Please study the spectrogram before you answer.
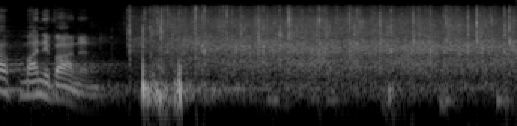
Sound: audience applauding

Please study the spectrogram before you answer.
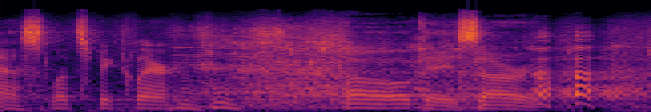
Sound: audience laughs

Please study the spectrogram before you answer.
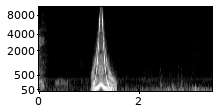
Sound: digital boot-up sound

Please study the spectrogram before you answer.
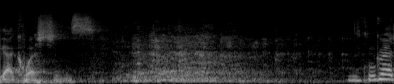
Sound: audience Laughing

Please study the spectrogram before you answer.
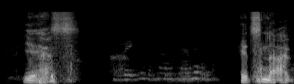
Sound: faintly speaking

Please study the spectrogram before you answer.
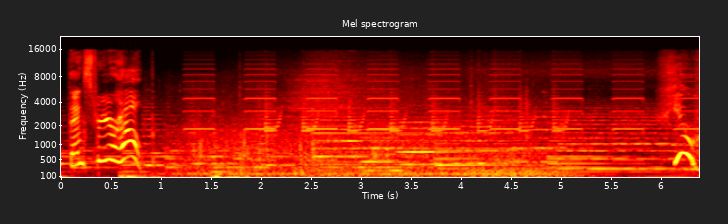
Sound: beeping

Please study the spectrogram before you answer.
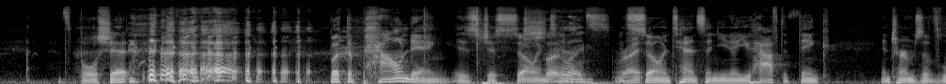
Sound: laugher

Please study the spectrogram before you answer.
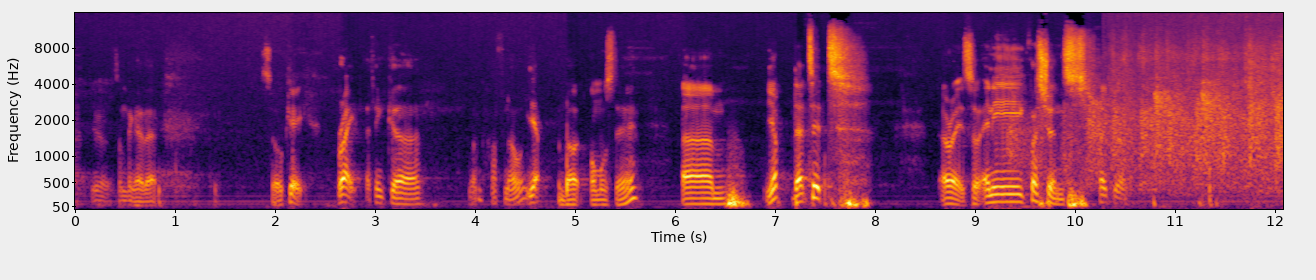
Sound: applause

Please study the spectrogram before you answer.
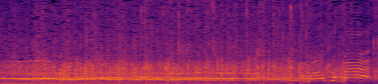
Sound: audience applause

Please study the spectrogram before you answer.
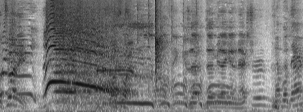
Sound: all cheer

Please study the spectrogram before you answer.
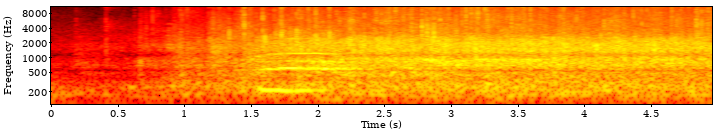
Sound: audience applauding

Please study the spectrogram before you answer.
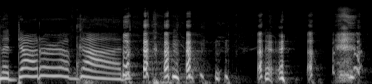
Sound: both laugh

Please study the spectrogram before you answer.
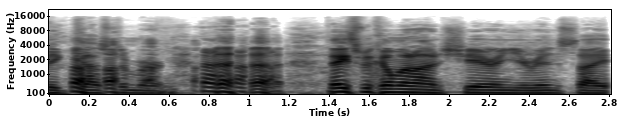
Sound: group laughs

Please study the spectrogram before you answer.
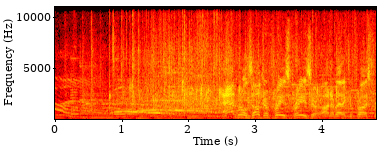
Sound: audience applauding

